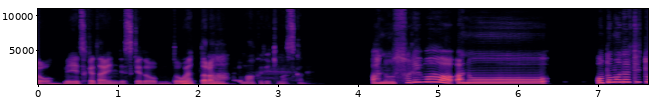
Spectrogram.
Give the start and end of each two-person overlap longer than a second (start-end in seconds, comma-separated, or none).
none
